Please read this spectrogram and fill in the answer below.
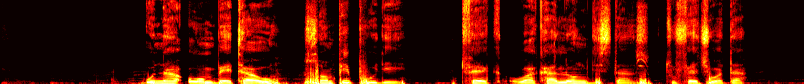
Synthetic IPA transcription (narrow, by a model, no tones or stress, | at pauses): unaʔõnbɛtʰaosɔ̃mpipʰude | tʰɹɛkwakʰalɔ̃ŋdistãnstʰufɛt͡ʃwɔta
